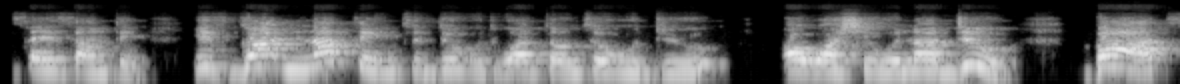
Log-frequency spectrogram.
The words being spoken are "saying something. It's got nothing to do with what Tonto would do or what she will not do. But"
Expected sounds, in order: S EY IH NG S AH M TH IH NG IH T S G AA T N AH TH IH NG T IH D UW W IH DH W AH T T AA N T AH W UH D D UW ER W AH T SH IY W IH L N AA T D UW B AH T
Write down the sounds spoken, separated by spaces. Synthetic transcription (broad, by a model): S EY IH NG S AH M TH IH NG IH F G AA T N AH TH IH NG T IH D UW W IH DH W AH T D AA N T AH W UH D D UW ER W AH T SH IY W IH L N AA T D UW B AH T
